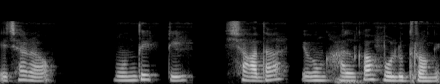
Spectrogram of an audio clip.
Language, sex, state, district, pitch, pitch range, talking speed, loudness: Bengali, female, West Bengal, Purulia, 185 Hz, 180-205 Hz, 95 wpm, -21 LUFS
